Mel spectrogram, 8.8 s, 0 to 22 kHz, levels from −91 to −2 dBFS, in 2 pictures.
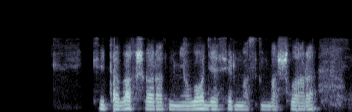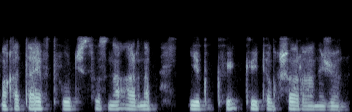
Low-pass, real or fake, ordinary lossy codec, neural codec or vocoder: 5.4 kHz; real; Opus, 16 kbps; none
